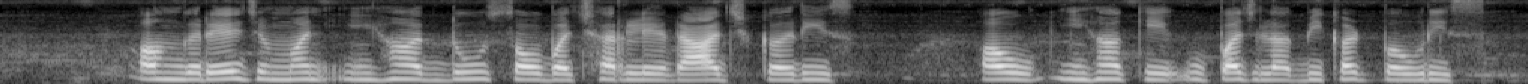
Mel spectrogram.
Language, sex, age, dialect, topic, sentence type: Chhattisgarhi, female, 18-24, Western/Budati/Khatahi, agriculture, statement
